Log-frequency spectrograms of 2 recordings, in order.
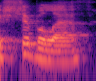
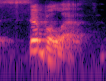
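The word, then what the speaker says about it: shibboleth: So, he was supposed to say shibth, but he pronounced it cyth because he couldn't say it right.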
